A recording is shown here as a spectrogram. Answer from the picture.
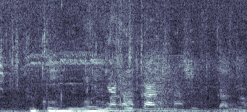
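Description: Speech: an elderly man speaking into a microphone, one drawn-out word starting about a third of a second in.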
